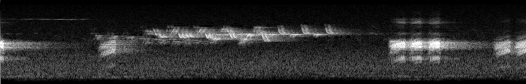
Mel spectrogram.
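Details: Several harsh, grating calls of a Clark's nutcracker in spring, some doubled, with a lively high twittering of another bird in between.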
